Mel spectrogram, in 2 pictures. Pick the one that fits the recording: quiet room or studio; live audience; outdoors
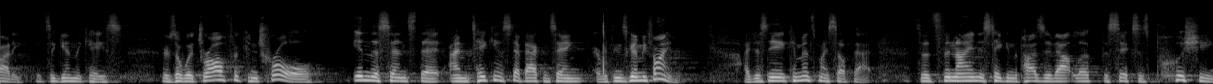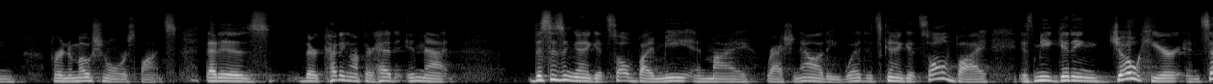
live audience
